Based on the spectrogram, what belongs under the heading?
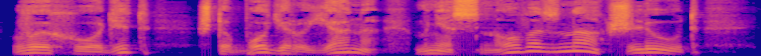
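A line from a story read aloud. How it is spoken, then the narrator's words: Slightly trembling voice. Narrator (Russian): чуть дрогнувшим голосом проговорил князь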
